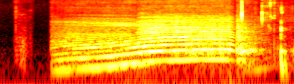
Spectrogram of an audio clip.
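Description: A single long, loud cow moo rises and holds for about two seconds, rich and droning, then cuts off into a few brief clicks and rustles.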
